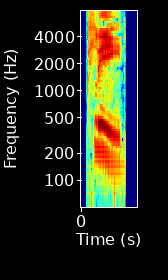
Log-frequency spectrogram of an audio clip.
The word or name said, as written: plead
